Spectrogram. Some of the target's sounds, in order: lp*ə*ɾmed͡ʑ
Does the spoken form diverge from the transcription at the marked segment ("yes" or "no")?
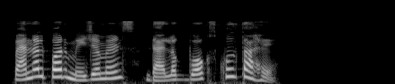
no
